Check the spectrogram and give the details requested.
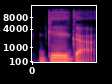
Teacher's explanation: Now the tone here is the first tone. The exact same highle tone we used for mother.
